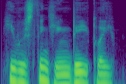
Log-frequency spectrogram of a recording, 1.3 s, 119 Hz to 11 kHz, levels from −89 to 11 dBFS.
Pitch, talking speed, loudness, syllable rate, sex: 110 Hz, 190 wpm, -15 LUFS, 5.7 syllables/s, male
